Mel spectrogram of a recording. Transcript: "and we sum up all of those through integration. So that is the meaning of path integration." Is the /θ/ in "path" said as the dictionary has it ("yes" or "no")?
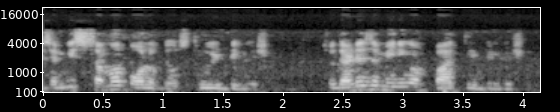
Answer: no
